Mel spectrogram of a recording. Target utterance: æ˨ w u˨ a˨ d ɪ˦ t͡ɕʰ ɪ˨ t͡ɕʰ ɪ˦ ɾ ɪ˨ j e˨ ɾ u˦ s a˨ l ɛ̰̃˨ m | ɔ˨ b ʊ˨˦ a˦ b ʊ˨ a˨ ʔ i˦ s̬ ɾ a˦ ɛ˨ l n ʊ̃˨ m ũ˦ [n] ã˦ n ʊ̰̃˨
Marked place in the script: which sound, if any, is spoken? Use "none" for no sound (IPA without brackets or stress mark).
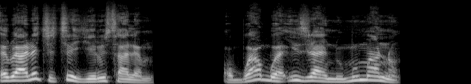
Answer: m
